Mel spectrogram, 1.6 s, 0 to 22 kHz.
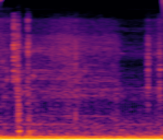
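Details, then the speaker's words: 2011 Saab 9-5 Turbo driver memory power seat: tilt, raising and lowering, and the lumbar all work, with a short steady motor whirr over a low engine idle and no grinding. "It's raising and lowering. And it's always hard to show the lumbar, but the lumbar is working just fine as well."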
